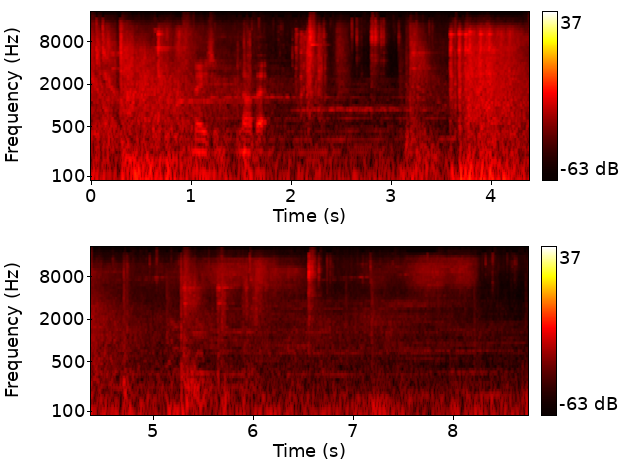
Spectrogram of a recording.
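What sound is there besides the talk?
gunfire from colonists shooting in the video game Rimworld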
